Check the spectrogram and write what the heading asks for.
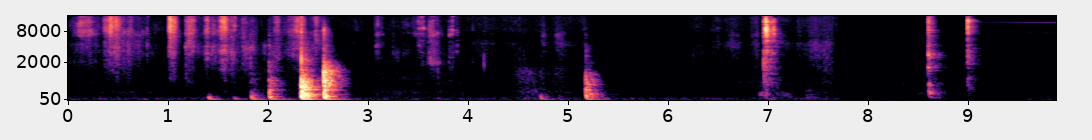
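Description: Scattered clicks and knocks of hand tools worked against a small turned wooden part: diagonal cutters and a thin metal blade on the wooden body of an antique hand-crank massager. The loudest knocks come about two to two and a half seconds in, with two sharp clicks near the end.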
